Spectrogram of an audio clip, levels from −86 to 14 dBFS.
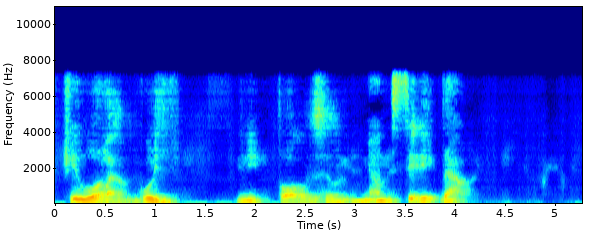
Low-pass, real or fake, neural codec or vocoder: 7.2 kHz; fake; codec, 16 kHz, 0.5 kbps, FreqCodec, larger model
